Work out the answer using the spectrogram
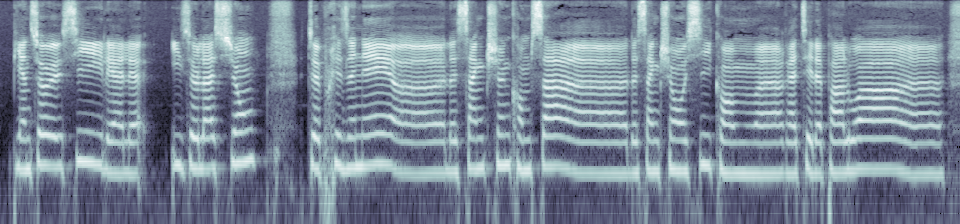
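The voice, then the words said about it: Strong foreign accent in French. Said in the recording (French): “mon accent c'est très fort”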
